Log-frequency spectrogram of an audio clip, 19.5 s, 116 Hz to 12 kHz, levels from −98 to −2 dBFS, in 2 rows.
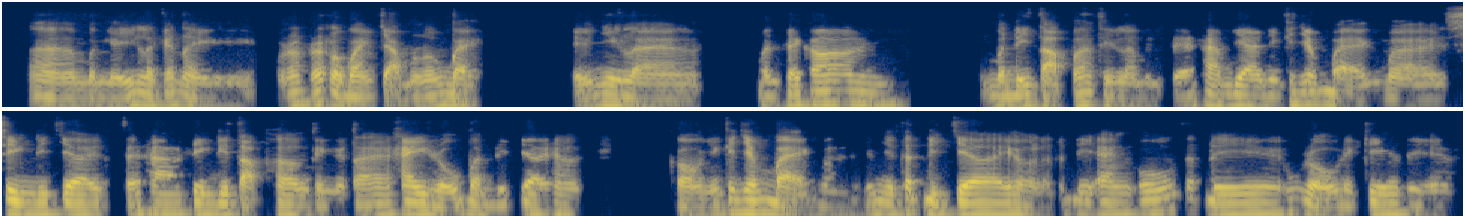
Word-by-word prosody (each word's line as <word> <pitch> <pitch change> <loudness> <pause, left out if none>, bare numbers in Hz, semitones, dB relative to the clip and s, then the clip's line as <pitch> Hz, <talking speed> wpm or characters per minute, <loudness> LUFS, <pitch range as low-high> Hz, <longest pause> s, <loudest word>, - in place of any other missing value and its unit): À, 90 -2 -1
mình 90 - -3
nghĩ 85 +3 0
là 110 -2 +1
cái 105 - 0
này 85 -6 -2 0.5
rất 115 - +2
rất - - +2
là - - +6
quan 95 0 +2
trọng - - +1
luôn 100 +4 -1
á - - +5
bạn, - - -10 0.6
kiểu - - -2
như 105 -2 +2
là, 80 -2 -1 0.5
mình 95 -1 -3
sẽ - - +3
có 120 +1 +3 0.9
mình 95 0 -2
đi 100 +1 +1
tập - - +4
á, 110 +1 0
thì - - -4
là 85 -1 -3
mình 85 - -12
sẽ - - -3 0.2
tham 105 -1 +2
gia 105 -1 +5
những 95 0 -4
cái 115 - -6
nhóm 120 0 0
bạn - - 0
mà 80 -2 -3
siêng 110 -3 +3
đi 105 0 0
chơi 100 -2 +5 0.2
thể - - +3
thao, 105 -2 +1
siêng 105 -2 +1
đi 105 - +2
tập - - +4
hơn 100 -1 +2
thì - - -1
người 90 - -6
ta 100 +1 0
hay 105 -1 +5
rủ 95 +3 +1
mình 105 - -1
đi 190 - -4
chơi 100 -1 +2
hơn. 100 -2 -3 0.6
Còn 85 0 0
những 95 +3 -4
cái 125 0 -1
nhóm 120 -1 +4
bạn 75 -6 +4
mà 90 - -10 0.2
giống 110 +2 -5
như 105 - 0
thích - - +2
đi 105 -1 0
chơi 105 -1 +6
hoặc 95 -3 0
là - - -11
thích 120 - -15
đi 110 -2 -4
ăn 110 -1 -1
uống, 125 +6 0
thích 130 - -7
đi 105 0 +2 0.3
uống 125 +1 -9
rượu 85 -5 +3
này 90 - -5
kia 105 -2 +2
thì, 95 - -4 0.2
à 90 - -11
105 Hz, 240 wpm, -23 LUFS, 90-110 Hz, 0.9 s, là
